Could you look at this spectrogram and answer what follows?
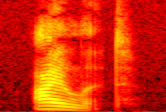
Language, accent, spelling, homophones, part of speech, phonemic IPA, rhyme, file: English, US, eyelet, islet, noun / verb, /ˈaɪ.lət/, -aɪlət, En-us-eyelet.ogg
- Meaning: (noun) An object that consists of a rim and small hole or perforation to receive a cord or fastener, as in garments, sails, etc. An eyelet may reinforce a hole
